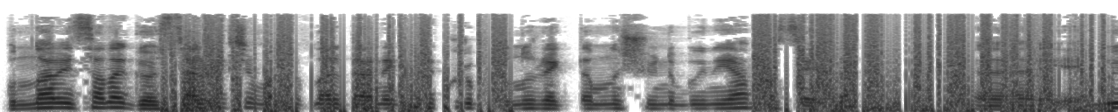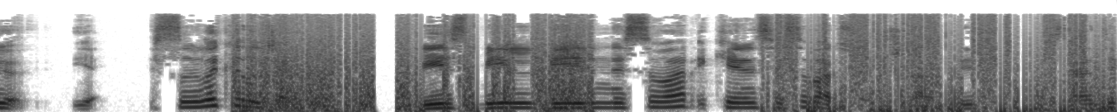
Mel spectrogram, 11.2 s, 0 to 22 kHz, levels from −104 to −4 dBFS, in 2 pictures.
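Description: Speech, with loose connector crackle breaking in four times: 0.81 to 2.56 s, 3.76 to 5.56 s, 6.75 to 8.55 s, and 9.40 s right to the end. Each burst is that irregular scratchy chatter of a worn or dirty contact cutting the signal in and out as it shifts.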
